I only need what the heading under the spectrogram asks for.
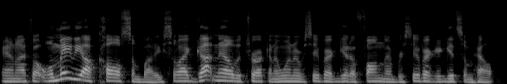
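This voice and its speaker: A man's voice: medium pitch, steady tone, rapid-fire, a little mellow. A man, a podcast guest, telling a long story casually, rambling and acting out what people said. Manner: rambling, acts out quoted speech in a raised voice.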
